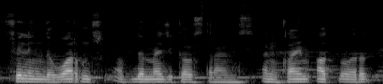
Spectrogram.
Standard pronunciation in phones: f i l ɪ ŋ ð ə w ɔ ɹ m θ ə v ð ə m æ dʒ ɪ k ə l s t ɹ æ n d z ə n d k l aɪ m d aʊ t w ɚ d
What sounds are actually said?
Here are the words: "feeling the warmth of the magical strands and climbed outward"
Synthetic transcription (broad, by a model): f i l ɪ ŋ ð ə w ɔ ɹ m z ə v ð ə m æ dʒ ɪ k ə l s t ɹ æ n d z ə n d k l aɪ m aʊ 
